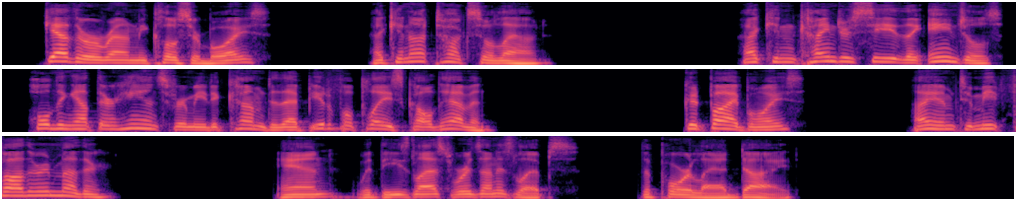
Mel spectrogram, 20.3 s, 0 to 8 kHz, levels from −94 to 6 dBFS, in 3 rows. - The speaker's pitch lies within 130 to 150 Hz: Yes, low, 135 Hz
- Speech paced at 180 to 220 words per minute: No, average, 150 wpm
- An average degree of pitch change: No, wide, 7.0 semitones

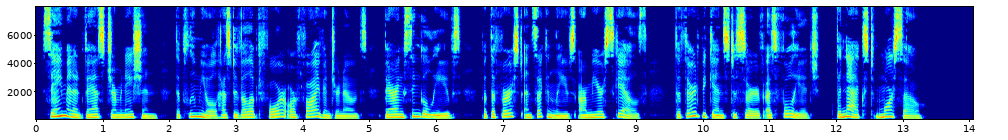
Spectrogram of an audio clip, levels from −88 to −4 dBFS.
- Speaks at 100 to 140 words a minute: No, average, 150 wpm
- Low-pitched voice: No, medium, 185 Hz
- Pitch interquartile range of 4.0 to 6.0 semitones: Yes, average, 5.0 semitones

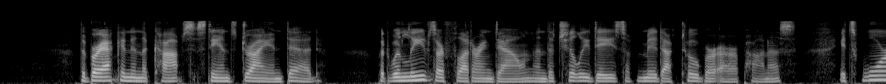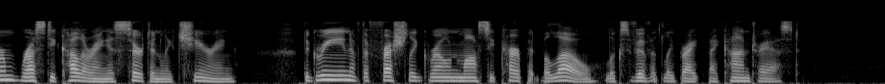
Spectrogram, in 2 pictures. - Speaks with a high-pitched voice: No, medium, 155 Hz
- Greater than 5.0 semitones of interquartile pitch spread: No, average, 3.9 semitones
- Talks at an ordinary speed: Yes, average, 160 wpm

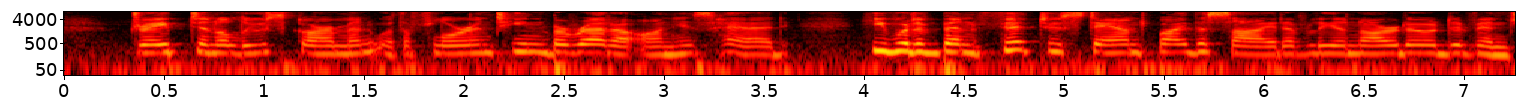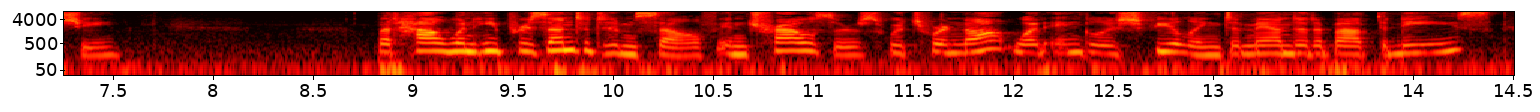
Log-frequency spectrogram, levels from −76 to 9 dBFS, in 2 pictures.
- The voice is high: Yes, high, 225 Hz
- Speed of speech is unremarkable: Yes, average, 180 wpm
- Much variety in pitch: No, average, 2.9 semitones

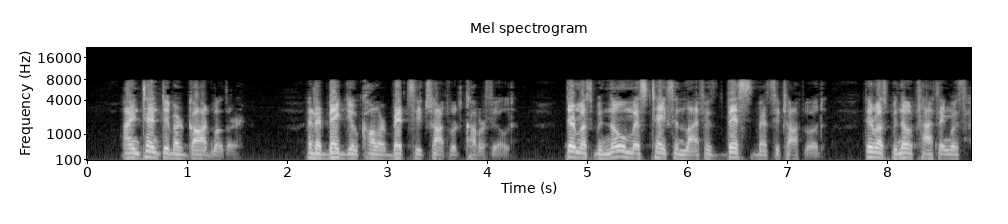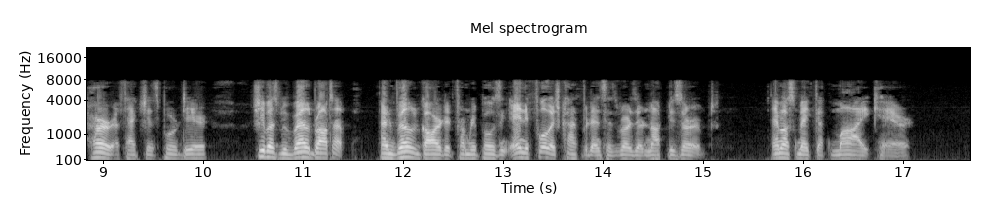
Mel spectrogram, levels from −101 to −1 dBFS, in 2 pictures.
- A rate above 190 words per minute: Yes, fast, 205 wpm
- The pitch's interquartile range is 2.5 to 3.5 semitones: Yes, average, 3.1 semitones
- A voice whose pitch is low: Yes, low, 125 Hz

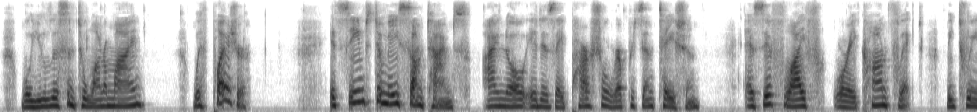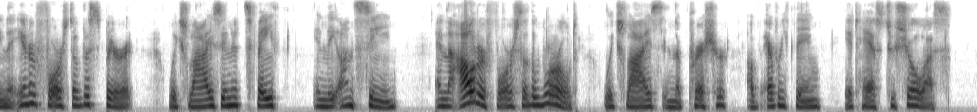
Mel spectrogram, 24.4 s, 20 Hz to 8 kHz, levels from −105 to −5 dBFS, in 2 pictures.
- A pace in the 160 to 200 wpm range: No, average, 140 wpm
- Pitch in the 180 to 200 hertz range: Yes, medium, 185 Hz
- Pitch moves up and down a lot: No, average, 3.9 semitones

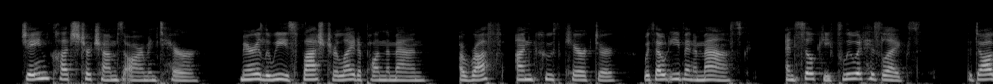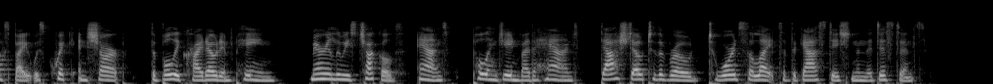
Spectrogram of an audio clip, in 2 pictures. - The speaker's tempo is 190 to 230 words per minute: Yes, average, 200 wpm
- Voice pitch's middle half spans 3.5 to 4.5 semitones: No, average, 3.1 semitones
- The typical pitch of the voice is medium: No, high, 210 Hz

